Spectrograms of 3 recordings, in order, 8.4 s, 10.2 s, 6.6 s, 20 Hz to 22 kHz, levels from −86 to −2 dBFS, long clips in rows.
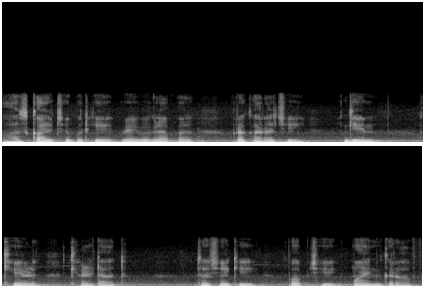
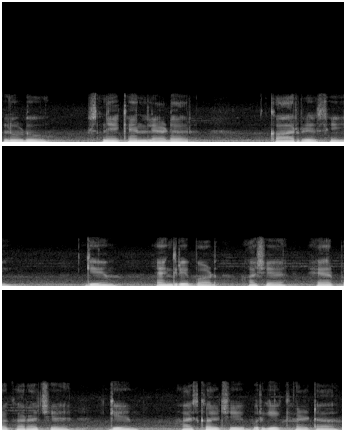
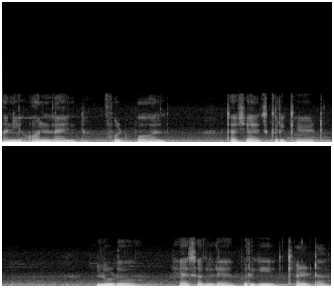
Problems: none marked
